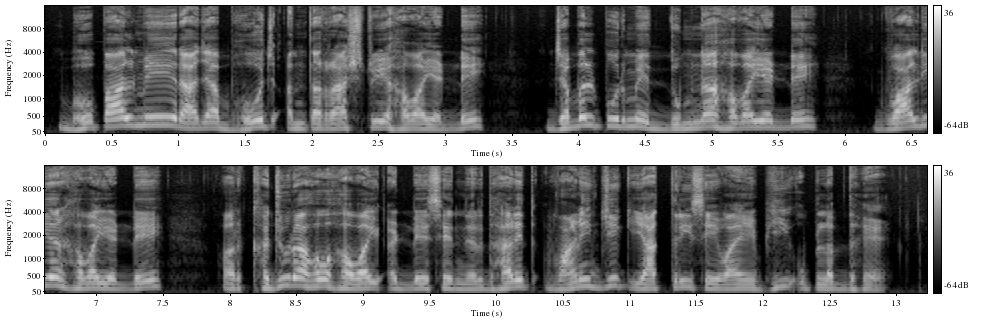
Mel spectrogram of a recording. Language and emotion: Hindi, neutral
